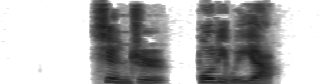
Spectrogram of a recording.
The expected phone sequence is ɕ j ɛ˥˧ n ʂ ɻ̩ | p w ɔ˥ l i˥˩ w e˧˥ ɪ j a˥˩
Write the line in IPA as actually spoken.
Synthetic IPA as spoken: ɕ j ɛ˥˧ n ʈ͡ʂ ɻ̩ | p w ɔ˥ l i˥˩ w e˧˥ ɪ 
